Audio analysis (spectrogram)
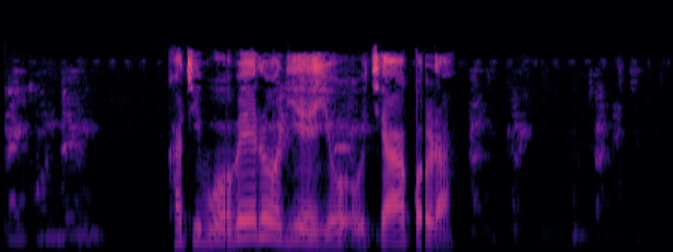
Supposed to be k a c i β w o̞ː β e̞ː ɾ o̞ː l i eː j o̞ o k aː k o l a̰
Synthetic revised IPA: k a t i β w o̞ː β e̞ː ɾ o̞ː l j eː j o̞ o c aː k o l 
